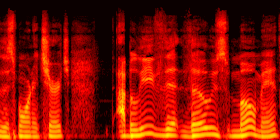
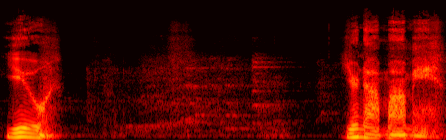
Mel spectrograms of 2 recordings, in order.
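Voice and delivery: put-on much lower, softer, deadpan child; flat toddler voice; 7 semitones lower, 5 dB quieter, slower than usual. Pastor mimics his toddler daughter snubbing him, lower and soft. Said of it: "she says".

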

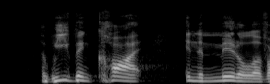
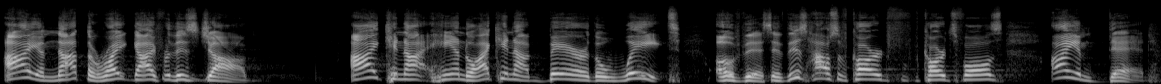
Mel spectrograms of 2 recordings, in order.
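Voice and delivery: higher, strained, slow thought of doom; mock dread; 4 semitones higher, 4 dB louder, slower than usual. Young helper bracing under the piano, hammed-up dread. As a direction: play up the fear of collapse. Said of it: "I remember sitting there thinking".

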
